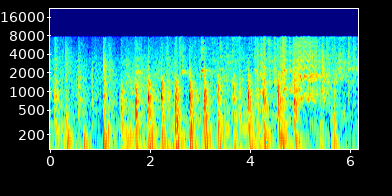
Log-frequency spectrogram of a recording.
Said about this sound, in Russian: Точно стучат. Сходи, узнай, кто там. Да, папенька, стучит кто-то.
